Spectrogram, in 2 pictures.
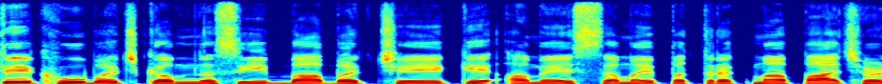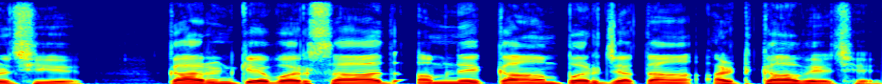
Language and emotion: Gujarati, sad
